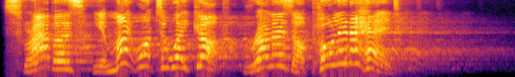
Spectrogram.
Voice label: Scrap Run Runners Lead, Announcer; Flux

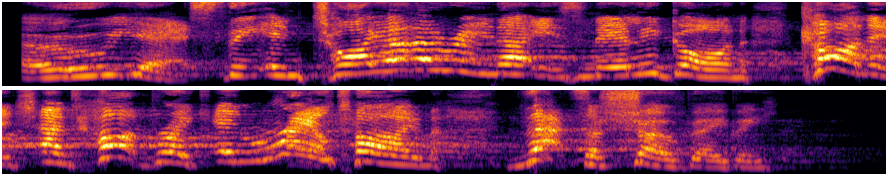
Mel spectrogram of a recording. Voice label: Scrap Run Entire Arena Nearly Gone, Announcer; Flux

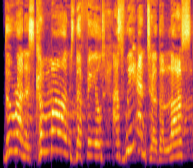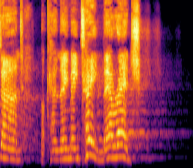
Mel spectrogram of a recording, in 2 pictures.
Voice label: Runners Lead, Announcer; Flux; Scraprun

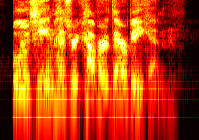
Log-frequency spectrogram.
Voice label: Recovered Blue, Announcer

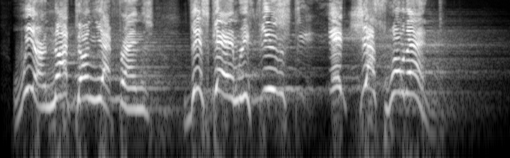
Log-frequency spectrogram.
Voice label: Announcer Overtime Starts

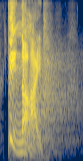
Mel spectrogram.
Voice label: Announcer Goalie Save

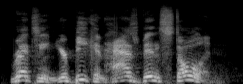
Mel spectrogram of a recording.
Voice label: Stolen Red, Announcer

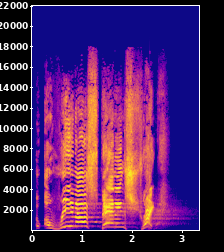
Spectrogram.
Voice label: Announcer Long Hit To Other Side

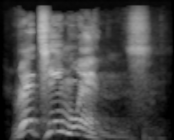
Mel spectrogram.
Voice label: Wins Red Team, announcer

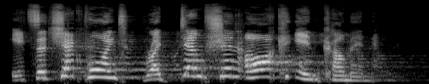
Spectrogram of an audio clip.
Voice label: Checkpoint Opened, Announcer; Flux; Scraprun

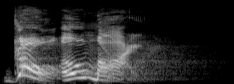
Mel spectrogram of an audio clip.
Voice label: Goal Scored, Announcer

